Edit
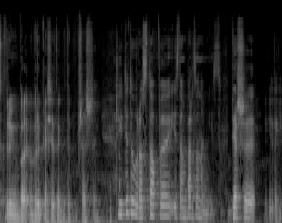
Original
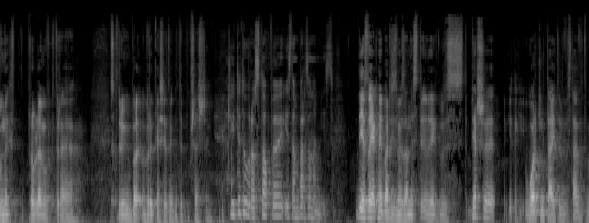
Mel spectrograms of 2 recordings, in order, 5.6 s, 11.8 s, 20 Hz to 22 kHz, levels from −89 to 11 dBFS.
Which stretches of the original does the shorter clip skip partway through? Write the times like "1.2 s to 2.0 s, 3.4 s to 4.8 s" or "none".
6.8 s to 9.3 s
